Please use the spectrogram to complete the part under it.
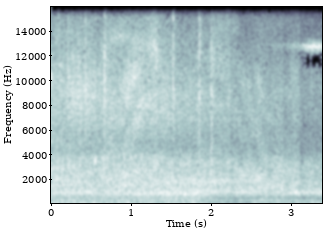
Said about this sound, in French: On arrive en bord de Loire. Ça roule plus vite.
